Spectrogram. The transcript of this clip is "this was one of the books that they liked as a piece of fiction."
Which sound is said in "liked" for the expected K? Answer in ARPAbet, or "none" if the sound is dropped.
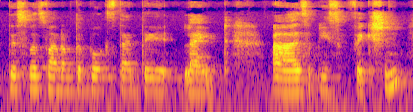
K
